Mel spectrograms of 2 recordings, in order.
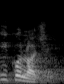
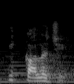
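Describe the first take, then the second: First: The stress is not on the second syllable. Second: The stress is on the second syllable. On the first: The speaker calls it wrong. "This word is not ecology" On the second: The speaker calls it right. "The stress is on the second syllable"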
